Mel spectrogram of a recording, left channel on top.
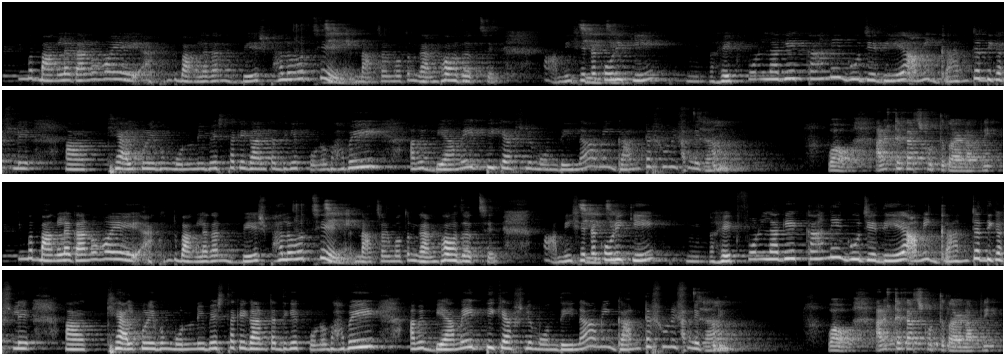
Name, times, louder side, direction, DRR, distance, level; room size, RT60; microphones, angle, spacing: voice 1, 0.2-6.5 6.8-17.3, right 5 dB, 65° right, 9 dB, 0.4 m, -22 dB
voice 2, 3.2-3.6 5.7-6.2 17.0-17.3 18.1-19.9, right 2 dB, 25° right, 1 dB, 1.3 m, -25 dB
28.5 x 10.5 x 3.1 m, 1.3 s
head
